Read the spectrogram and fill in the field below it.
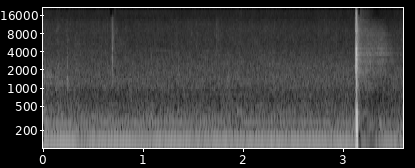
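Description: A Cometa 94 breakbarrel air rifle fires a single sharp shot near the end, a loud close crack over a steady low hum.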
